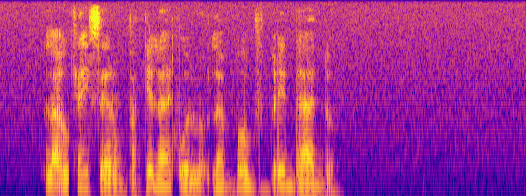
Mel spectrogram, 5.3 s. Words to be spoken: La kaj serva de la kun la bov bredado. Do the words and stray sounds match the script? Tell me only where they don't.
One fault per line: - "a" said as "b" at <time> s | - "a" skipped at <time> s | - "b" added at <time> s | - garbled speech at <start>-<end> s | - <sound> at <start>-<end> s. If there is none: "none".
none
